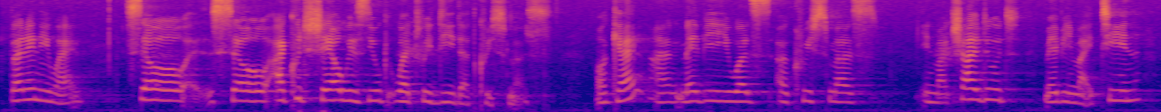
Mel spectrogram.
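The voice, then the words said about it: Thick French accent. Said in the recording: “I have a French accent ... I know it's thick”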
